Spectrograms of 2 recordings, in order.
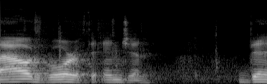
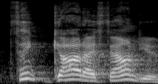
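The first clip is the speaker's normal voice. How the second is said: high, loud relieved cry; 9 semitones higher, 6 dB louder than usual. A narrator's reading. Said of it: "she sighed".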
